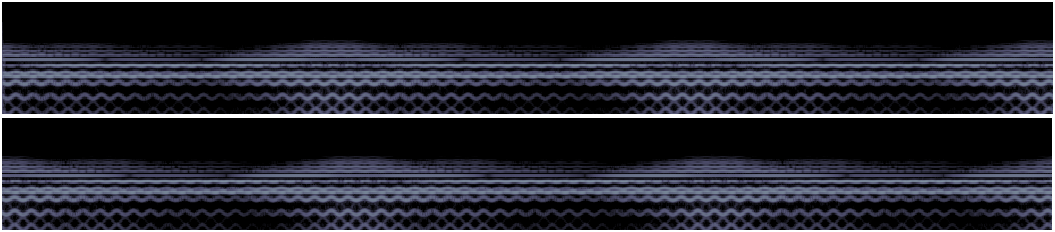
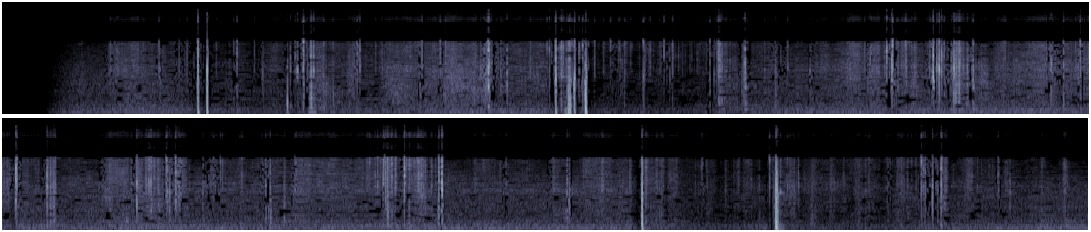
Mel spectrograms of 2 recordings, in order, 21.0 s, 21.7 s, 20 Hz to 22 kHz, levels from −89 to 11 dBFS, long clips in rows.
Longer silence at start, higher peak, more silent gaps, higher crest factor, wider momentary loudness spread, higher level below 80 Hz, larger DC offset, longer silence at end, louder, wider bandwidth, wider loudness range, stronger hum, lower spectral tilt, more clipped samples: second, 0 s vs 0.7 s; second, -24 dBFS vs 0 dBFS; neither; second, 8 dB vs 36 dB; second, 1 LU vs 23 LU; second, -66 dBFS vs -56 dBFS; neither; about the same, 0 s vs 0 s; about the same, -31 LUFS vs -33 LUFS; second, 5.6 kHz vs 16.5 kHz; second, 0 LU vs 4 LU; neither; second, 3 dB/octave vs -4.5 dB/octave; neither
